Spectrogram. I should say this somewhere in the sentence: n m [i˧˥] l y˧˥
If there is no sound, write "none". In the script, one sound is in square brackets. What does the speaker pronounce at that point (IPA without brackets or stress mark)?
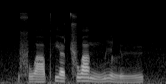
i˥˩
